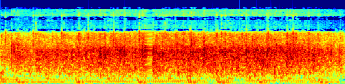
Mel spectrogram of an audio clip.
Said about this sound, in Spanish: Muy bien. Este lo, entendemos nosotros solo, pero bueno, amerita un aplauso.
